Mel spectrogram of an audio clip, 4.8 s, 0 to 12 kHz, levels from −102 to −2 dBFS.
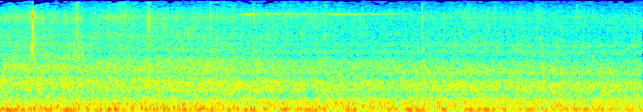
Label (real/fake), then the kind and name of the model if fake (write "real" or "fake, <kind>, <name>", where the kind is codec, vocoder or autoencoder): real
